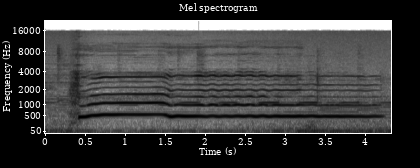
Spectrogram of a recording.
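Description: A woman's solo singing voice holding one long, sustained note that begins about half a second in, steps down slightly around a second and a half in, and is held for over three seconds.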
